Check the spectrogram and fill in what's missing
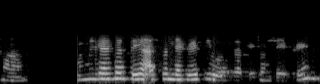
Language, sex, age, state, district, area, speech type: Marathi, female, 18-30, Maharashtra, Sangli, rural, conversation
